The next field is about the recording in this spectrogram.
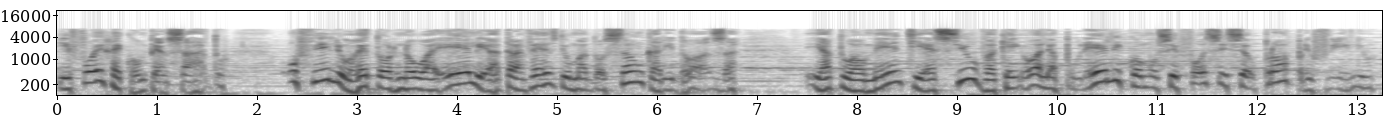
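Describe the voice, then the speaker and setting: Guy acting as gentle young brazilian man in an audio novel, slowish, lightish higher voice, preachy and earnest. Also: expressive. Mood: solemn, consoling. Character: gentle young man, solemn spirit guide or devoted friend. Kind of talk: audio drama acting in a spiritist radio novel. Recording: dull lo-fi audio with music behind.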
